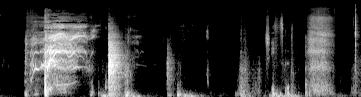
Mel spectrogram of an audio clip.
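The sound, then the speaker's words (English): Wet slurping of tea through a honey straw in several uneven bursts, one with a thin whistling squeal, separated by short pauses and soft breathy noises. “Sorry, I didn't think that slurp was gonna be.”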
